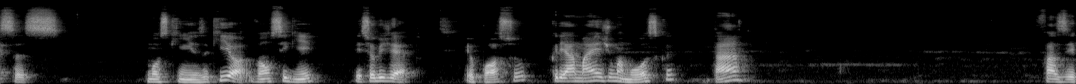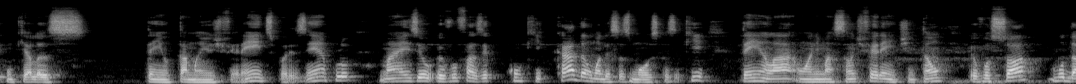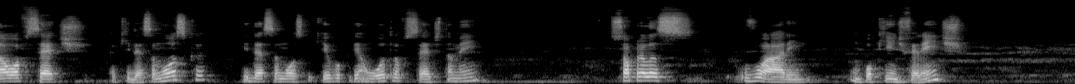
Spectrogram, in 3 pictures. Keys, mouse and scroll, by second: 0.3-0.8 ctrl+shift+middle drag, 1.0-2.0 ctrl+shift+middle drag, 2.7-3.5 ctrl+middle drag, 3.7-4.2 ctrl+middle drag, 4.3 ctrl+middle click, 5.0-6.4 ctrl+shift+middle drag, 6.7 ctrl+click, 8.1 shift+d, 8.9 shift+click, 9.2 shift+d, 10.0 click, 10.7 click, 13.8-14.8 ctrl+middle drag, 16.7-18.1 drag, 19.2 click, 21.2-23.1 drag, 23.8 click, 24.7-27.5 drag, 27.7 space, 31.5 Escape.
